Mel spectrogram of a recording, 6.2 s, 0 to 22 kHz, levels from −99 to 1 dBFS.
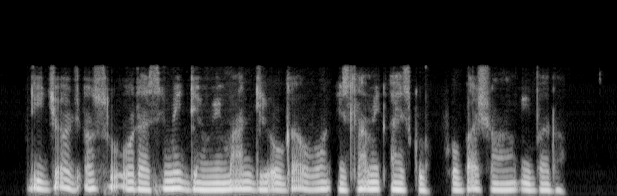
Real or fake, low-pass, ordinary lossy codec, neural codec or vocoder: fake; 5.4 kHz; none; codec, 16 kHz, 16 kbps, FreqCodec, smaller model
